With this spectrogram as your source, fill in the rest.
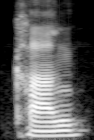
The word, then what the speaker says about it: Kang: If I say it in Korean, Kang.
